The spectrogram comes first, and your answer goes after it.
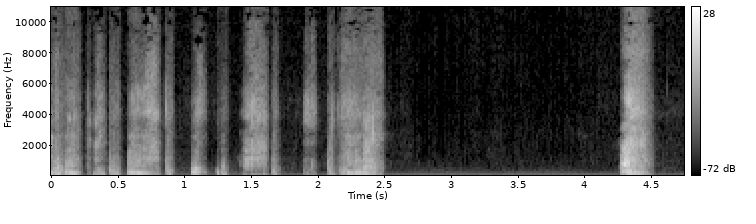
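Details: A female Boston Terrier acting tough gives a rapid string of short, gruff grumbles and snorts, then one sharp huff.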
